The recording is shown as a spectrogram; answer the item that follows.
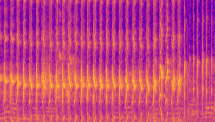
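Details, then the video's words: Lovebird ngekek trill of rapid, regular high pulses for about three and a half seconds, rising slightly before breaking off into softer scattered notes at the end. "Love Bird Langsung Ngekek | Latah Dan Ngekek Panjang"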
